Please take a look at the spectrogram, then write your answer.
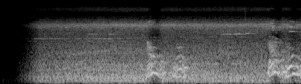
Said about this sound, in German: Sie liegen kreuz und quer, gerne auch mal mitten auf der Straße. Und wenn ein Auto sie weghupt, bellen sie es einfach an. Delhis Straßenhunde sind überall.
